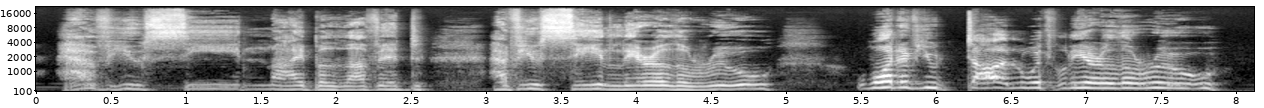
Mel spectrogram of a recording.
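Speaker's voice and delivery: raspy creature voice. Describing what the listeners hear, voice an unseen speaker: raspy voice. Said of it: "like, raspy voice say".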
